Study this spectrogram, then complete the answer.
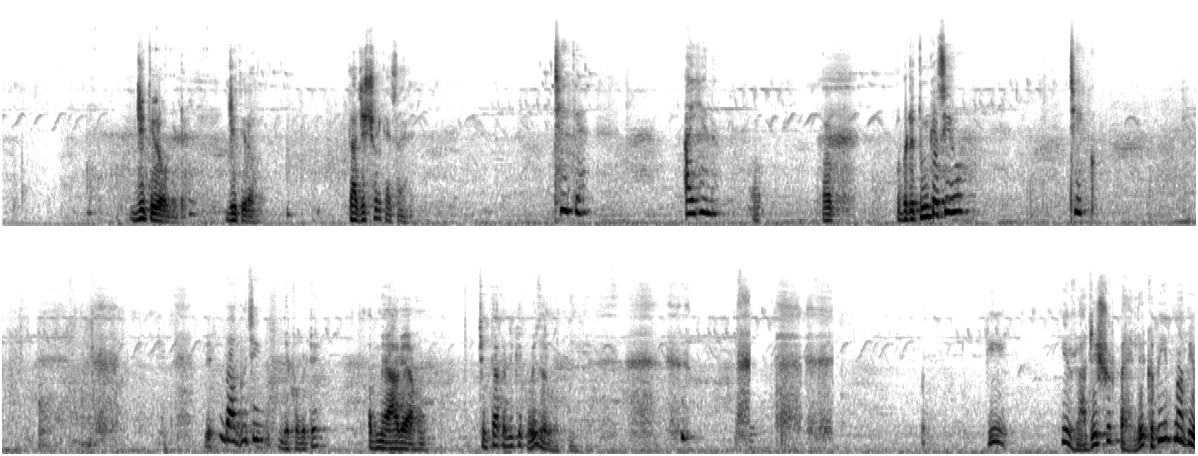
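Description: A middle-aged woman speaks softly, close by.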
